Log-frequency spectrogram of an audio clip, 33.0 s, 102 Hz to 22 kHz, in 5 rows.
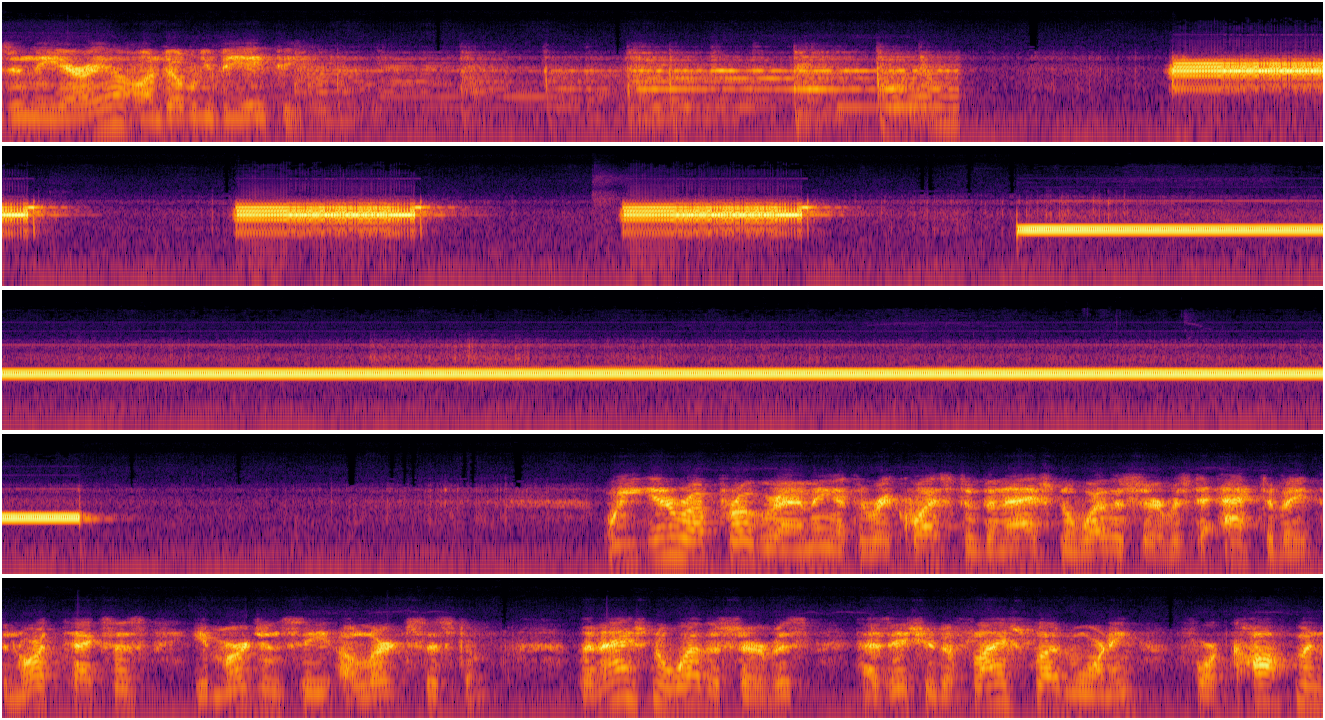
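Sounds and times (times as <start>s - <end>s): steady two-tone attention signal: 11.7s - 20.4s.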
